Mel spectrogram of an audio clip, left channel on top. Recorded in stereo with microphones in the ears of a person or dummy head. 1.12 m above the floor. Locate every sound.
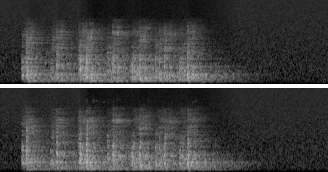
0.2 s running footsteps: 5° left (ahead or behind), 4 m; by 2.0 s 25° left (ahead or behind), 2.5 m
